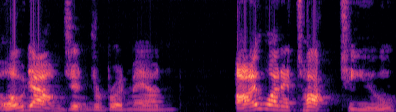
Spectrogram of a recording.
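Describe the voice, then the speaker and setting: Using a put-on character voice of medium pitch, a woman speaks at a fairly slow pace with big swings in loudness and very wide pitch swings. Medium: read story.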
